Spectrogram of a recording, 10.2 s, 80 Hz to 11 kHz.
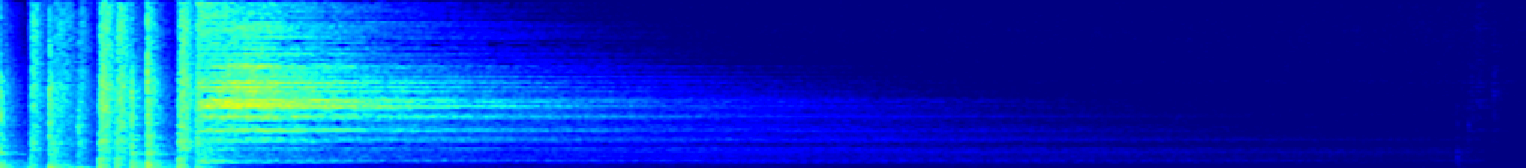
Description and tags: fill - 16sh - crash
Drum fill then a shuffle beat, ending in a crash cymbal.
